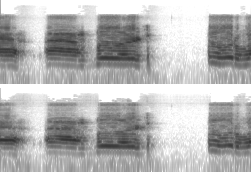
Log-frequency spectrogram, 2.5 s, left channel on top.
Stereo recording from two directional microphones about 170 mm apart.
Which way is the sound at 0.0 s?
25° left (ahead or behind).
